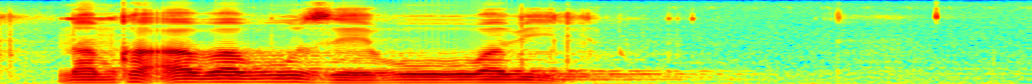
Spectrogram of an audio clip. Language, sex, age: South Ndebele, male, 18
